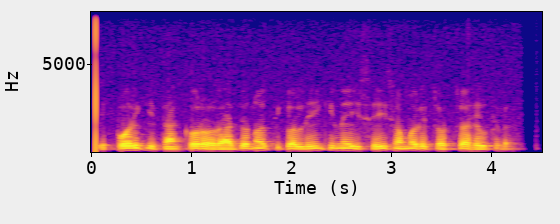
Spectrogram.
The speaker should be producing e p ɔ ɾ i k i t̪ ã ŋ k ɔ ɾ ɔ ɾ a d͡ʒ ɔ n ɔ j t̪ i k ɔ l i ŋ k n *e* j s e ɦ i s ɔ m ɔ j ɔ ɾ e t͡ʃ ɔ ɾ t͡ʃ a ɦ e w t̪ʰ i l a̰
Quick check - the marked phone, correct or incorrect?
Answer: correct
